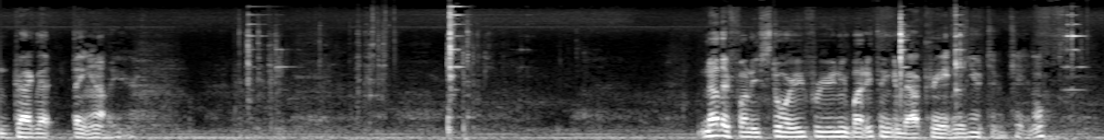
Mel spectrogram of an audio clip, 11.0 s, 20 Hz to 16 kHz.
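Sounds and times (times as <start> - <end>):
metal tools clinking: 2.3 - 5.3, 8.8 - 9.8, 10.4 - 11.0.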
